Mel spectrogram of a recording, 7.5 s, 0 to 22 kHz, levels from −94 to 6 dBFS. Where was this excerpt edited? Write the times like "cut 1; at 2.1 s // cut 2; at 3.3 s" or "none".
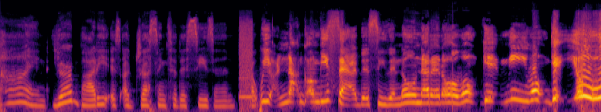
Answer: cut 1; at 3.1 s // cut 2; at 5.6 s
